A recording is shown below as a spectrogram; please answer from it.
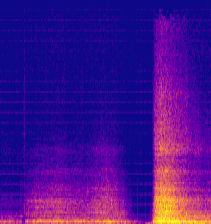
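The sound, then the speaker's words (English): A deep breath sounds as a soft airy rush, a brief dip, then a louder, forceful breathy burst that tapers off, heard alone without talk. “Gotta take a deep breath after that one.”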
